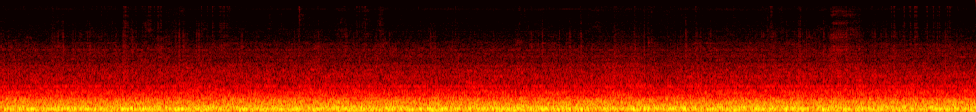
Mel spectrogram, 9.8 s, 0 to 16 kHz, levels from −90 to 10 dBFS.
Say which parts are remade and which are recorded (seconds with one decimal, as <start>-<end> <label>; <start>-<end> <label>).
0.0-6.0 recorded; 6.0-6.8 remade; 6.8-9.8 recorded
